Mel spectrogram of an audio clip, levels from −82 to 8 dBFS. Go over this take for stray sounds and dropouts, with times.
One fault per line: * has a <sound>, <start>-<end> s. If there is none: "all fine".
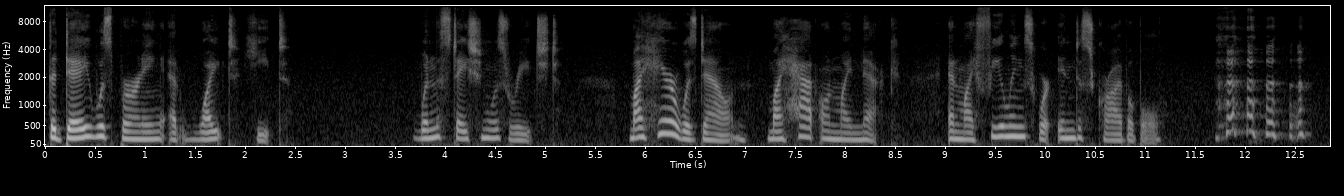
* has a laugh, 11.7-12.7 s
